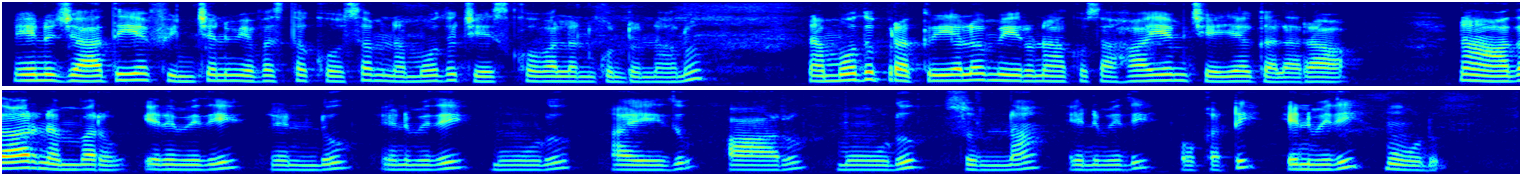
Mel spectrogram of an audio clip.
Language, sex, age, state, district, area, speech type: Telugu, female, 30-45, Telangana, Medchal, urban, read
